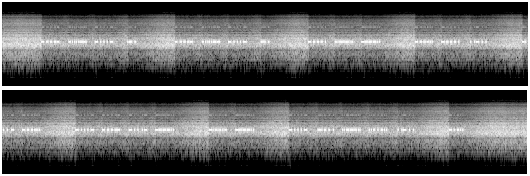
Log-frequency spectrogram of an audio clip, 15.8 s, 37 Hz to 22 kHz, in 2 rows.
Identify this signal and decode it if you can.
Hellschreiber (Feld-Hell, 122.5 baud), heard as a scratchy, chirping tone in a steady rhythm, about 1080 Hz, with radio static and a narrow filter. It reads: AGN? AGN? PSE RPT UR NAME DE N7SXT K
